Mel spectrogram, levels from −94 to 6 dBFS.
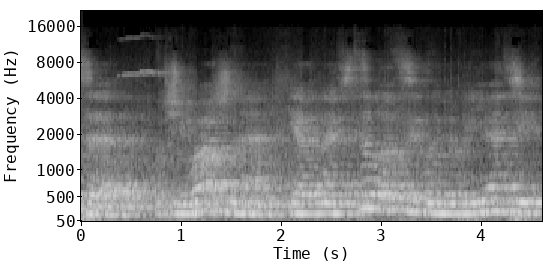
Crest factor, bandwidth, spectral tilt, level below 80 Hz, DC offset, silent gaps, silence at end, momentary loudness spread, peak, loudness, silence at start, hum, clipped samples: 14 dB; 9.8 kHz; -7 dB/octave; -40 dBFS; under 0.1%; none; 0 s; 4 LU; 0 dBFS; -16 LUFS; 0 s; none; under 0.1%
